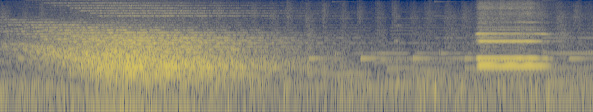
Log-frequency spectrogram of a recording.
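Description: The Story Train rumbles along through the Rainbow Tunnel, its clatter swelling loudly and then fading off, followed by a single short, bright whistle toot near the end. No one speaks.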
